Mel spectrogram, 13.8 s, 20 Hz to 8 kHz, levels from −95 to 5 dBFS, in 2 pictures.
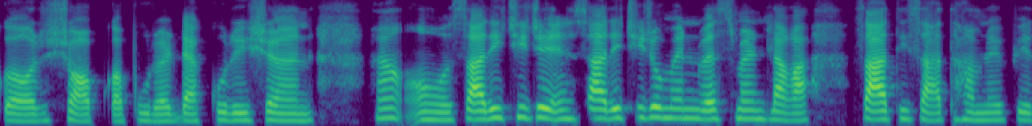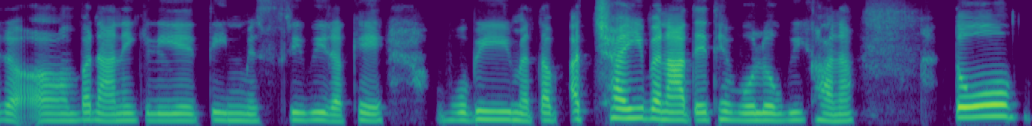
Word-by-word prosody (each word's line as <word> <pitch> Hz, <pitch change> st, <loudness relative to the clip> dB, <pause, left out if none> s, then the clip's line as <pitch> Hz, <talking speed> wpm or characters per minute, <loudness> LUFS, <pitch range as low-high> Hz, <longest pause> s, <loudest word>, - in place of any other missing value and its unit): और 155 Hz, -2 st, +1 dB
शॉप 155 Hz, -1 st, 0 dB
का 150 Hz, -, +2 dB
पूरा 160 Hz, -2 st, -3 dB
डेकोरेशन 170 Hz, 0 st, -1 dB, 0.4 s
हाँ, 225 Hz, +1 st, 0 dB
औ 185 Hz, -1 st, -2 dB
सारी 195 Hz, +3 st, +5 dB
चीज़ें 225 Hz, -4 st, +2 dB
सारी 215 Hz, +2 st, +4 dB
चीज़ों 235 Hz, +1 st, 0 dB
में 225 Hz, -1 st, -1 dB
इन्वेस्टमेंट 205 Hz, -1 st, -1 dB
लगा। 170 Hz, -2 st, +4 dB, 0.4 s
साथ 195 Hz, +1 st, +9 dB
ही 205 Hz, -, -5 dB
साथ 180 Hz, -3 st, -2 dB
हमने 180 Hz, -1 st, -4 dB
फिर 175 Hz, -2 st, -5 dB
अ, 165 Hz, -, -3 dB, 0.4 s
बनाने 170 Hz, -2 st, -3 dB
के 165 Hz, -1 st, -12 dB
लिए 160 Hz, 0 st, -3 dB
3 175 Hz, -2 st, -4 dB
मिस्त्री 160 Hz, +2 st, -7 dB
भी 175 Hz, 0 st, -2 dB
रखे, 155 Hz, +2 st, -4 dB, 0.4 s
वो 175 Hz, +1 st, -6 dB
भी 190 Hz, 0 st, -1 dB
मतलब 170 Hz, 0 st, -3 dB
अच्छा 200 Hz, +4 st, +1 dB
ही 225 Hz, +1 st, +3 dB
बनाते 180 Hz, -2 st, +3 dB
थे 190 Hz, -, -2 dB
वो 170 Hz, -1 st, -3 dB
लोग 170 Hz, -1 st, -1 dB
भी 175 Hz, 0 st, -5 dB
खाना। 160 Hz, -3 st, -3 dB, 0.7 s
तो 260 Hz, +3 st, +8 dB
180 Hz, 170 wpm, -24 LUFS, 170-205 Hz, 0.7 s, साथ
